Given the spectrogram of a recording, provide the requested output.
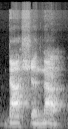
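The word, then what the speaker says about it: דשנה: You'll see da, sha, and you'll pronounce the sha and the na together, making shun. But when you add that ha at the end, you have to pronounce that last syllable and then just add your ha. So that's how you would pronounce it as a woman's name or making it feminine. Dashana, right?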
